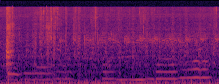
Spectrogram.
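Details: Siberian Husky giving a run of drawn-out tonal whines that step up and down and slide in pitch, several short held notes over a few seconds, over a steady low rumble, with a sharp click at the start.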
